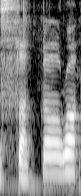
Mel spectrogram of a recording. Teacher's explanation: یہ جو سین ہے سیٹی والا ہے، تا پتلا ہے، را موٹا ہے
